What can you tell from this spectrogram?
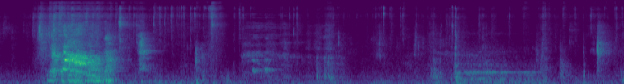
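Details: Puppies confused by an invisible wall set up indoors: one loud, harsh bark near the start, followed by quiet shuffling and a faint, brief tonal whine later on.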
